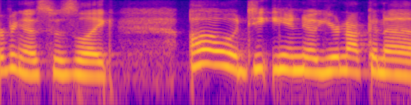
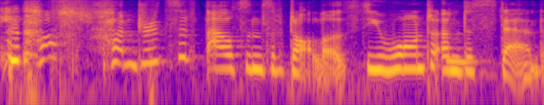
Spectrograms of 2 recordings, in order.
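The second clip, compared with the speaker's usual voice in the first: unconvincing put-on German accent; 2 semitones higher than usual. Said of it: "that was a German accent".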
